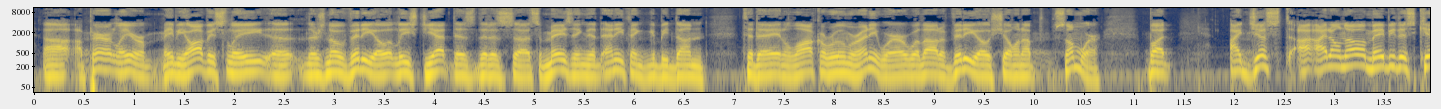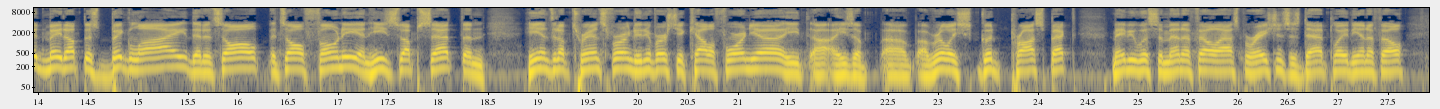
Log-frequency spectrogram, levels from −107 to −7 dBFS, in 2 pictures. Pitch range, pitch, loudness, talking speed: 115-160 Hz, 140 Hz, -15 LUFS, 185 wpm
